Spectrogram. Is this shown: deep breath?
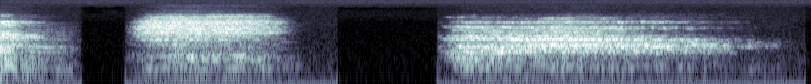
yes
